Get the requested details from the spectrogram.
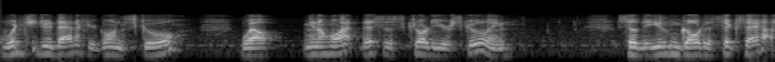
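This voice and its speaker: A medium-pitched male voice at a moderate pace, with ordinary pitch variation and long, frequent pauses. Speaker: company executive presenting health products. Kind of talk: sales pitch. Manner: animated.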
